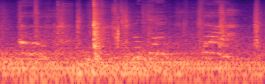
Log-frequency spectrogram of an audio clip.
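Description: A basketball thuds against a backboard.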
